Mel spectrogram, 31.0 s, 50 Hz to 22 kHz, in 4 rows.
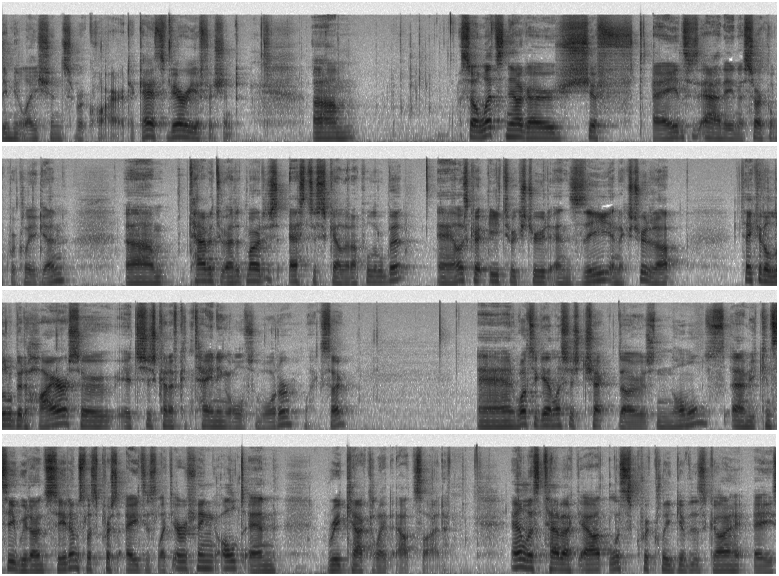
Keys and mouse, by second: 1.5 space, 3.0 z, 3.7 z, 6.3 shift+a, 9.5 Tab, 10.4 s, 10.8-21.1 shift+right drag, 12.5 e, 16.0 space, 20.3 space, 21.1-30.9 middle drag, 22.9 z, 24.2 a, 25.4 alt+n, 27.1 z, 30.1 Tab.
